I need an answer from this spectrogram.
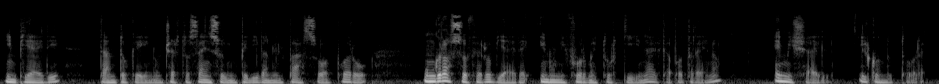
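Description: A man reads an audiobook in a very deep, gravelly voice with a dark, husky tone. He narrates at an even, measured pace, and the recording sounds dry and close. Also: no room sound.

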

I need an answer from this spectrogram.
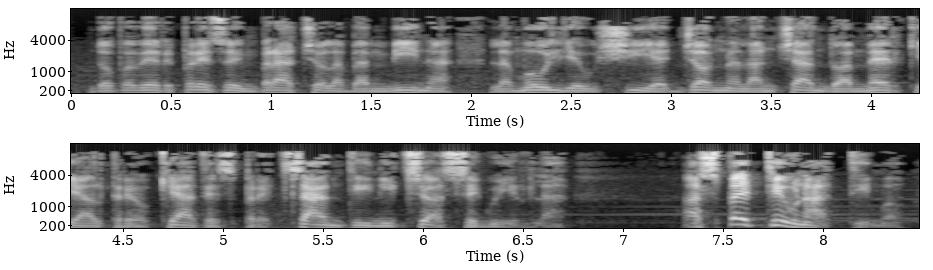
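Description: A man narrating a literary novel in a measured, expressive reading. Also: fairly low pitch. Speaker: audiobook reader.

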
